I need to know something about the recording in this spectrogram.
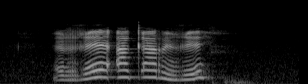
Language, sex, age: Northern Sotho, female, 24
